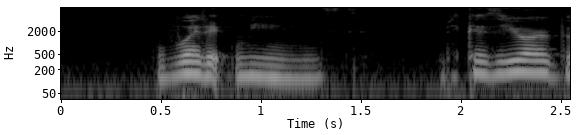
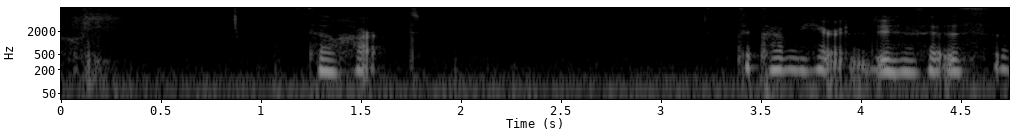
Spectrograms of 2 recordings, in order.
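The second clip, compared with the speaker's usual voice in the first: tearful; 5 semitones higher, 10 dB quieter than usual. Real, not acted. Channeling while crying, overwhelmed.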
